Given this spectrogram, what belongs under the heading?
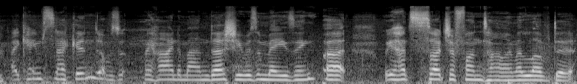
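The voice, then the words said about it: Raspy voice with a UK accent. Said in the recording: “she's coming with a very beautiful, sexy, raspy today because of a little bit of naughtiness. But a really nice accent from the UK”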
